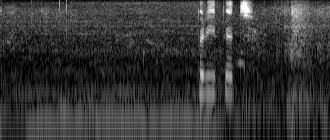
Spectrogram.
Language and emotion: Russian, neutral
